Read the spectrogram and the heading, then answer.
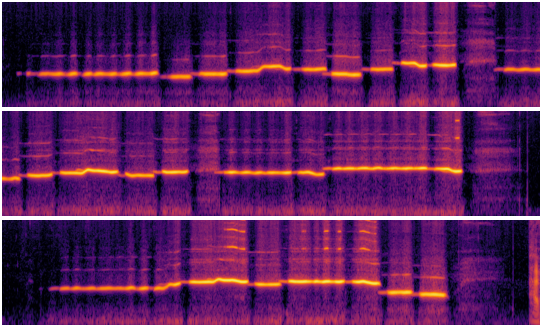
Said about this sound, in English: yeah, number three is whistling.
